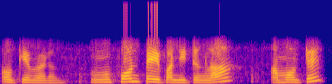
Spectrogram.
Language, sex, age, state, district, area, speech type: Tamil, female, 45-60, Tamil Nadu, Sivaganga, rural, conversation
